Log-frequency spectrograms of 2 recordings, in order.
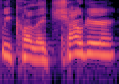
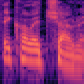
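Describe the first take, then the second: First: The word is said in a Midwestern accent. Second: The word is said in an Eastern accent. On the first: "In the Midwest, we call it chowder" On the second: "Out East, they call it chowder"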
